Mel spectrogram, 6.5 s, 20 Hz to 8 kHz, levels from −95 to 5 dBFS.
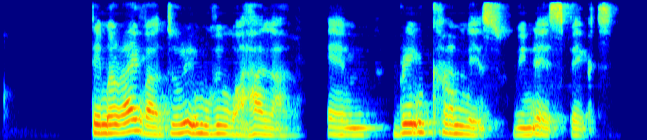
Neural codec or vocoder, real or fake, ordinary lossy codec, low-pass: codec, 16 kHz, 4 kbps, FunCodec, trained on LibriTTS, 50 frames a second; fake; none; 7.2 kHz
